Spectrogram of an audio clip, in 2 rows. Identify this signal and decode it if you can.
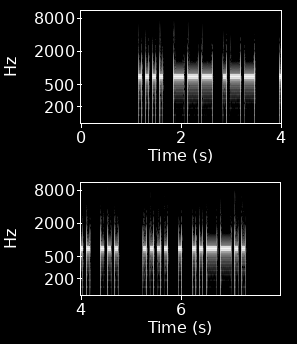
Morse code, heard as a keyed tone, about 17 wpm, 700 Hz. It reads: HOW IS HE?
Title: Sentences from Top 100 Words 17wpm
